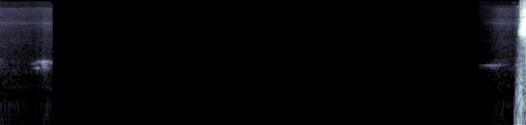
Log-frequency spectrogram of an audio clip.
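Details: Sparrow chirping: a series of bright, high, slightly buzzy chirps repeated every half second or so, with a loud burst at the very end.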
